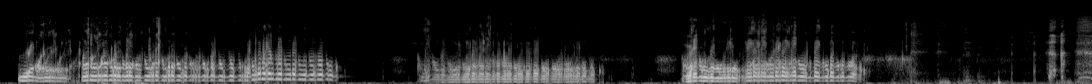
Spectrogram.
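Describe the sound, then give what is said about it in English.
Someone gargles water while trying to sing a melody, the bubbling, warbling tones coming in three long loud bursts separated by short pauses, with faint breathy noise at the end. “I can't even hear it, and I'm the one fucking singing it.”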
